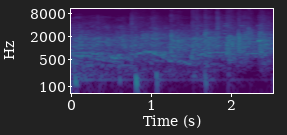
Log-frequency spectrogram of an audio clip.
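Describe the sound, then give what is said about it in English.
An audience applauds for the Message Bible, a dense and steady wash of many hands clapping at once, fairly loud throughout, with a few sharper individual claps standing out and faint voices mixed in. “clap for the Message Bible. Clap for the Message Bible.”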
